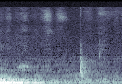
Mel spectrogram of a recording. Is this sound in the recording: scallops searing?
no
